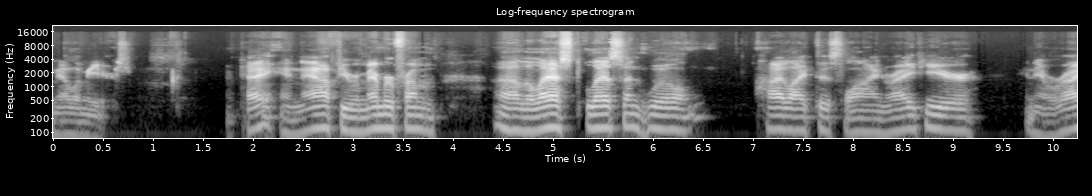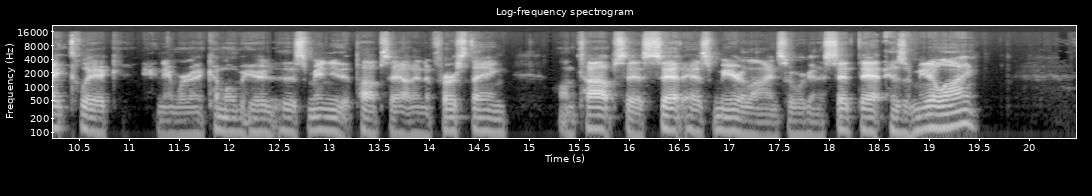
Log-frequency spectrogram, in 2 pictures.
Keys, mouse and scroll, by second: 1.0-1.3 scroll up 2, 1.9 scroll up 1, 8.7 click, 9.5 right click, 16.5 click.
